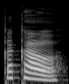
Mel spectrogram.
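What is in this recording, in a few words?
"какао", Komi, female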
